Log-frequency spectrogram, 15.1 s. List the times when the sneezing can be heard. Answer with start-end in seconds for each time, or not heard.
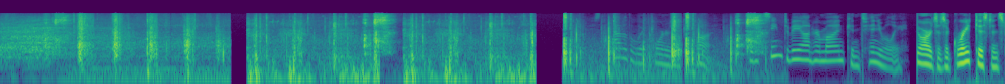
0.7-1.2, 5.4-6.2, 11.0-11.8.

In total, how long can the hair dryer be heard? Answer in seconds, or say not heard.
2 s.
